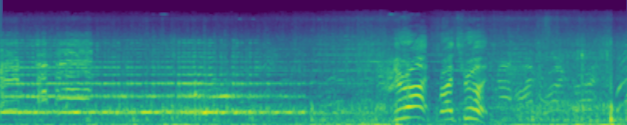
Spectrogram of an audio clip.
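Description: Cyclocross race heard from a bike-mounted camera: a steady low rumble of tyres in mud and wind on the microphone, under a held horn-like tone for about the first three seconds. About four seconds in come short rising-and-falling shouts.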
